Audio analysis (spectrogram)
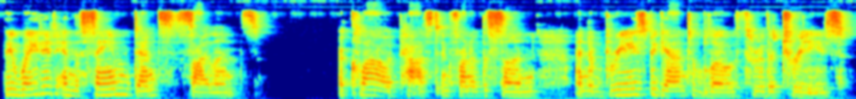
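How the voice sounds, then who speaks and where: A woman's voice: lowish voice, takes it slowly, fairly bright tone, rough recording. A woman reading a story aloud as a scripted audiobook narrator.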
